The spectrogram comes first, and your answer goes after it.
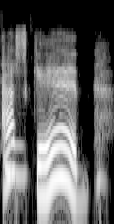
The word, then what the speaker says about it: asked: So it is silent E. You will not read the E sound or sound. You will only read the D, the sound.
